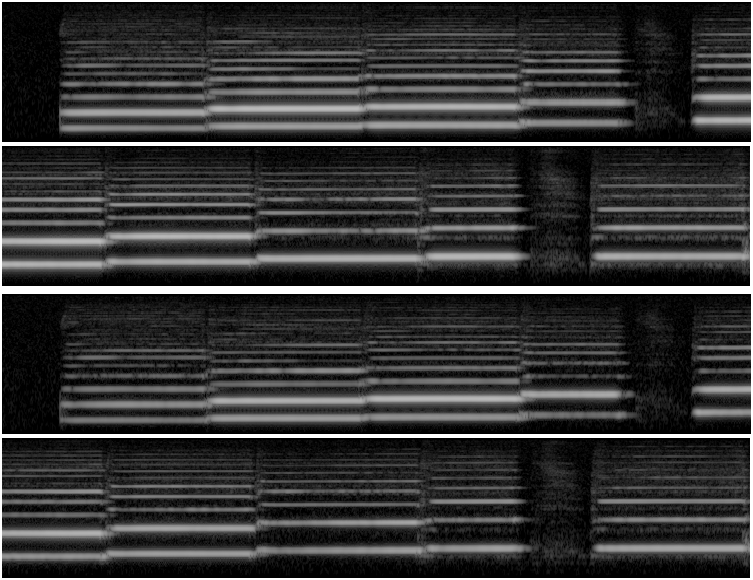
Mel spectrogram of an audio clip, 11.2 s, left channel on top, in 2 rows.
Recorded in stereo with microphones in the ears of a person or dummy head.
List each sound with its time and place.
0.4 s a flute: 45° left (ahead or behind), 1.1 m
